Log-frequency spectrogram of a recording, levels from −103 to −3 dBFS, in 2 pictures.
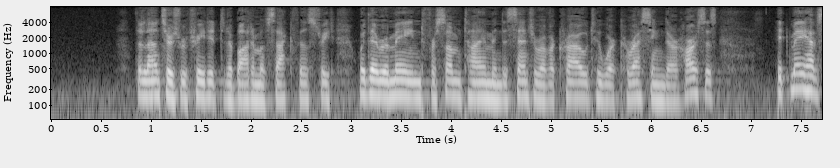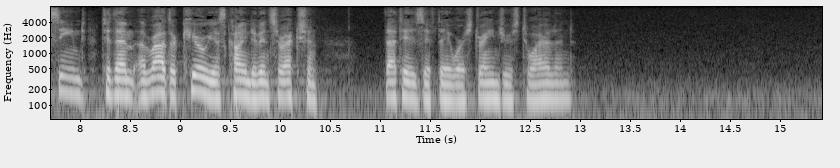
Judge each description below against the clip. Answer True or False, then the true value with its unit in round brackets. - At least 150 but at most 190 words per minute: True (180 wpm)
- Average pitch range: False (2.3 semitones)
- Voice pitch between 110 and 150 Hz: True (140 Hz)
